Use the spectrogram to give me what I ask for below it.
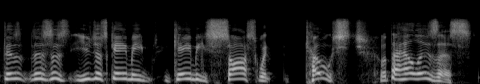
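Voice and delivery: high-pitched, baffled complaint; mock indignant. Complaining to whoever served sauce on toast, mock indignant. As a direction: act out baffled indignation, dragging the key words. Retold complaint about wrong pizza.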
